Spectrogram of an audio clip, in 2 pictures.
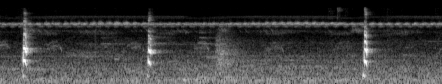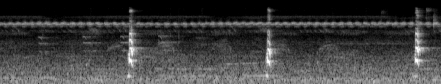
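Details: Nesting Indian moorhen sitting on five speckled eggs among reeds in a garden wetland, New Delhi, India, giving brief sharp single notes every one to two seconds, six in all, with a constant high-pitched hum behind.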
